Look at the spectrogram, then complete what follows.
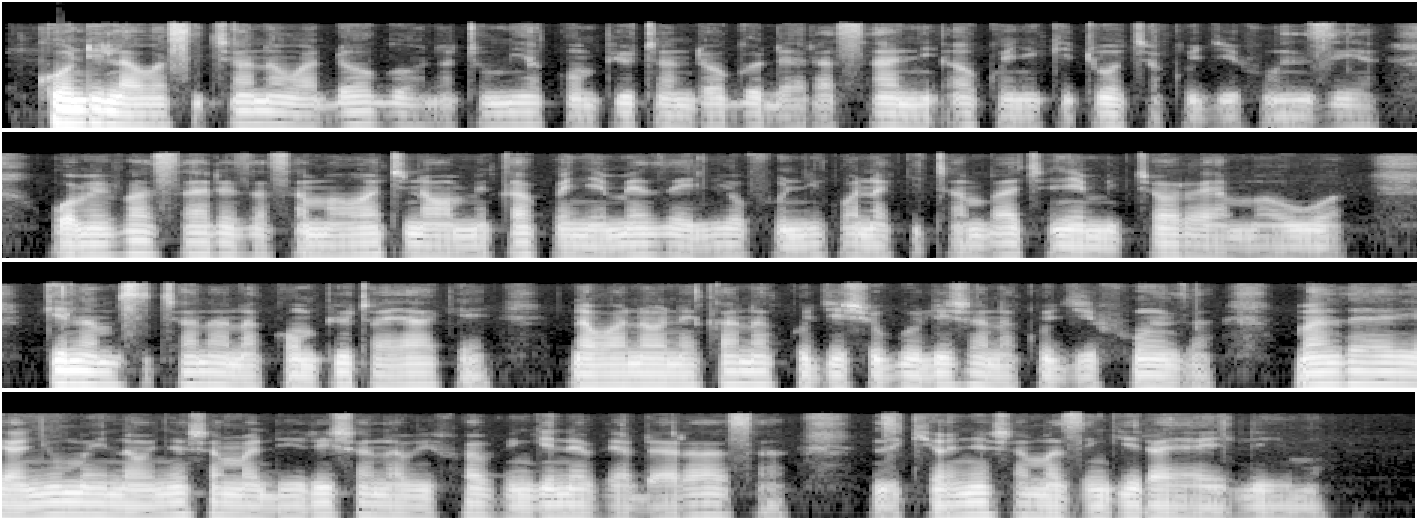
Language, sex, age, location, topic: Swahili, male, 25-35, Nairobi, education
